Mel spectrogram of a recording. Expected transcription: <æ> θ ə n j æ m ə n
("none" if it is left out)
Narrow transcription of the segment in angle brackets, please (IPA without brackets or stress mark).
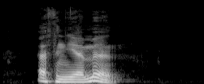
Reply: æ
